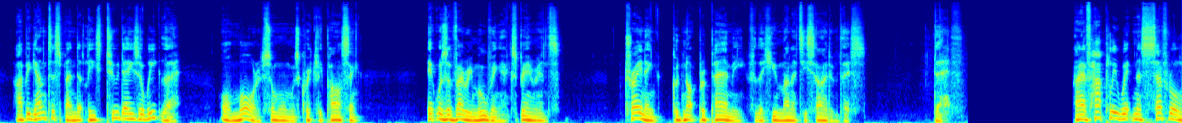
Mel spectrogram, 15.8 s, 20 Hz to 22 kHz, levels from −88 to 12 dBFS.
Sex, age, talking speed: male, 40-59, 155 wpm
